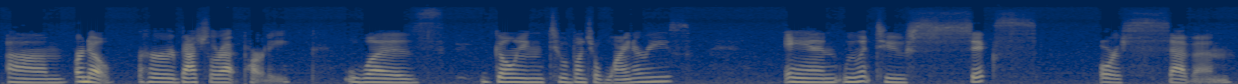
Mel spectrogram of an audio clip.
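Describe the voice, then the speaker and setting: A young woman live streaming, chatting casually in a raspy, tired voice, rambling and swearing now and then. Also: on the low side, steady tone, takes it slowly, a little mellow.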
